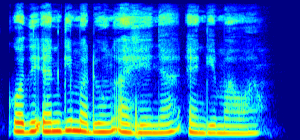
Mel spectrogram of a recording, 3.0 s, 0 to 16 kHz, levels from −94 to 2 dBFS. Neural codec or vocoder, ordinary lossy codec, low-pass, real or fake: none; none; 14.4 kHz; real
